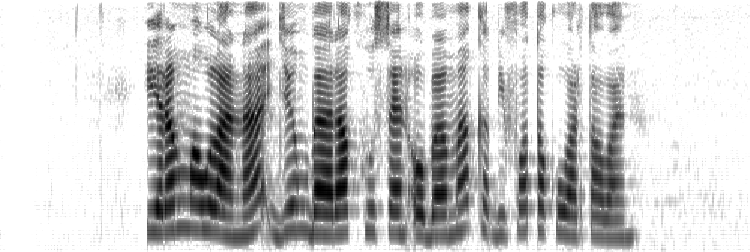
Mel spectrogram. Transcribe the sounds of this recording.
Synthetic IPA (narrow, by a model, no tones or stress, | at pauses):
ʔiɾəŋmaulanad͡ʒɨŋbaɾak̚husɛnʔobamakɨrdifɔt̪ɔkuwart̪awan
